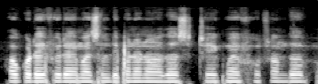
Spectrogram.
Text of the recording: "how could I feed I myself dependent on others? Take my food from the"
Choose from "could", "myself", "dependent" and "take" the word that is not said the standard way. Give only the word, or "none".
dependent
